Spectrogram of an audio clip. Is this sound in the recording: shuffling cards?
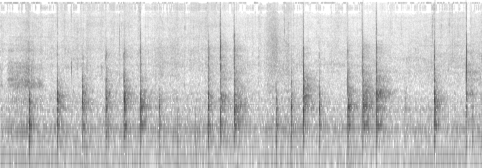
no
